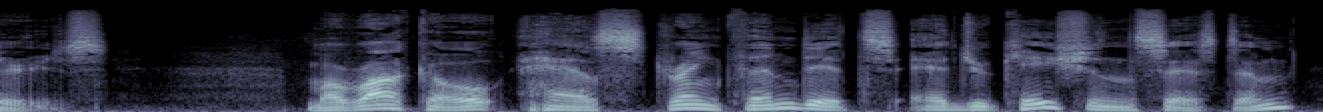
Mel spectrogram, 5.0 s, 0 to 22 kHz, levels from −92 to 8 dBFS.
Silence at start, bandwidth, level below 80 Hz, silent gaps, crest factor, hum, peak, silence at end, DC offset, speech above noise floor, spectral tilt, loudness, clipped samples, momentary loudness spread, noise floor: 0 s; 15.5 kHz; -44 dBFS; none; 20 dB; none; -4 dBFS; 0.1 s; under 0.1%; 28 dB; -5 dB/octave; -24 LUFS; under 0.1%; 10 LU; -52 dBFS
